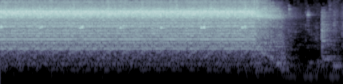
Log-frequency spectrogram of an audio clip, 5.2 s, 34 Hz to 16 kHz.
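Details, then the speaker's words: 1971 Triumph TR6 parked since 2006, crank attempt: steady starter whine with a short high chirp about every half second; belt suspected, possibly points, unconfirmed. "Got a chirping, too. Maybe that belt."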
